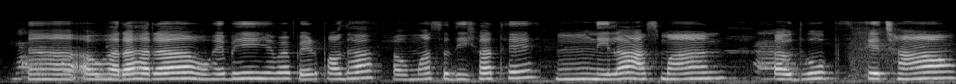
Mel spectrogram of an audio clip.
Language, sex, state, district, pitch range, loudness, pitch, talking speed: Hindi, female, Chhattisgarh, Bilaspur, 240-275 Hz, -17 LUFS, 255 Hz, 115 wpm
